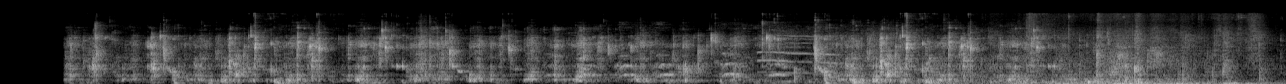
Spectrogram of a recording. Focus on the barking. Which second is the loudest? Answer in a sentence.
The volume of the barking peaks at 11 seconds.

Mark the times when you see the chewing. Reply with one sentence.
The chewing can be heard from 0.6 to 10.7 s.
